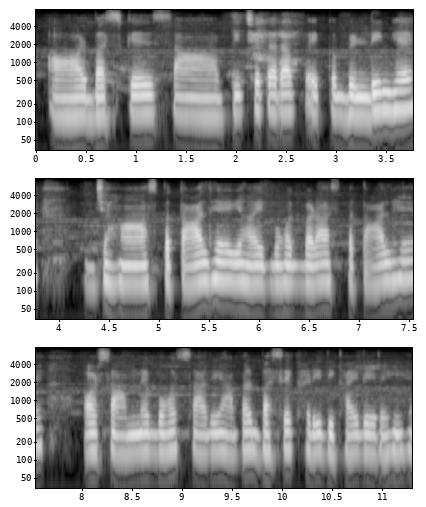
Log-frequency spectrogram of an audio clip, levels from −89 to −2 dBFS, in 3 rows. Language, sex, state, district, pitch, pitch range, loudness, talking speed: Hindi, male, Bihar, Lakhisarai, 140 Hz, 135-145 Hz, -20 LUFS, 155 wpm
